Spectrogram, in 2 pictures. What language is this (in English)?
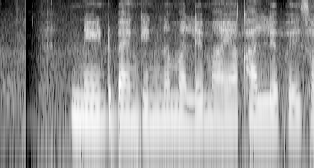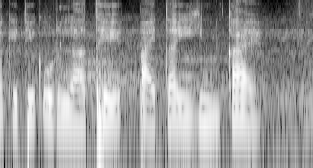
Marathi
